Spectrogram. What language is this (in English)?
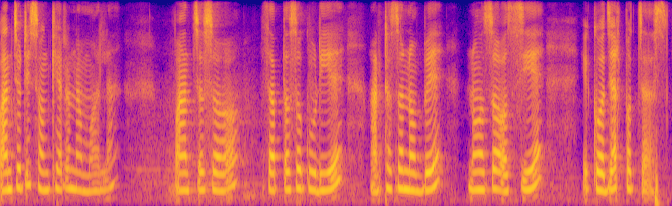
Odia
